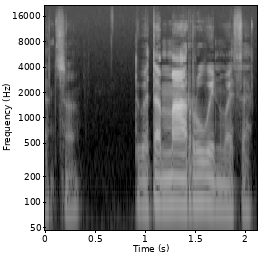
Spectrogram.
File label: "marw", welsh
